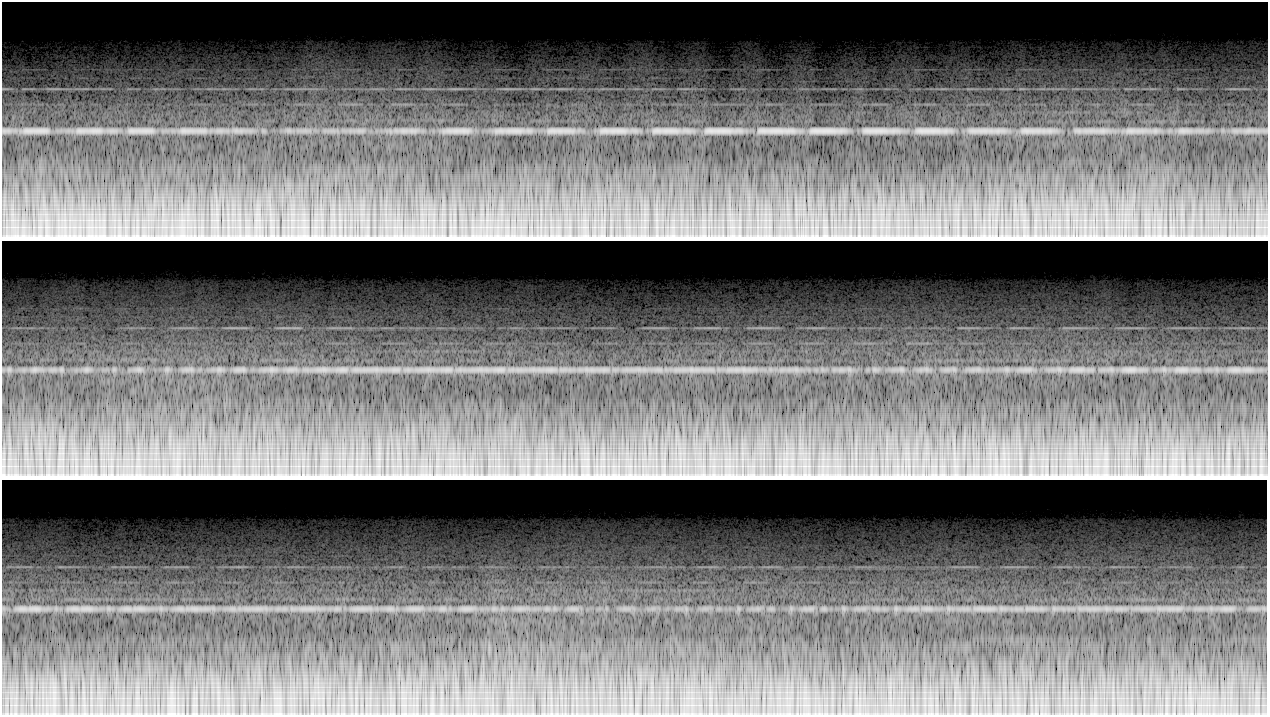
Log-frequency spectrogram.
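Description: The ferry's onboard machinery runs steadily: a loud low rumble with a constant whine held on one pitch.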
